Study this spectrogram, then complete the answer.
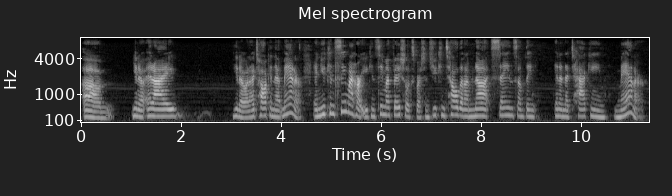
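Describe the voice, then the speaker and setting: Lady teacher going over course rules, says it how it is, a bit sarcastic, sharp bright voice. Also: mid-range voice, normal speed, lo-fi sound. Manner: direct, frank, sarcastic asides. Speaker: college instructor. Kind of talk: course introduction lecture.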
